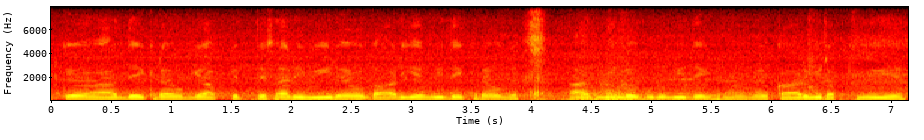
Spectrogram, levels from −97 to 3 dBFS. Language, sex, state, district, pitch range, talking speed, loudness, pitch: Hindi, male, Chhattisgarh, Raigarh, 135-145 Hz, 150 wpm, -25 LUFS, 140 Hz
